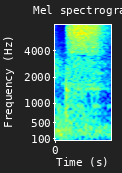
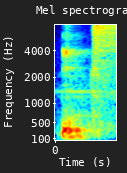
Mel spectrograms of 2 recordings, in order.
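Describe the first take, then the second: First: The letter is said as eks. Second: The letter is said as iks. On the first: This is the English way to say it. "যেটাকে আমরা ইংরেজিতে উচ্চারণ করি" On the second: This is the Italian way to say it. "Italian উচ্চারণ"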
